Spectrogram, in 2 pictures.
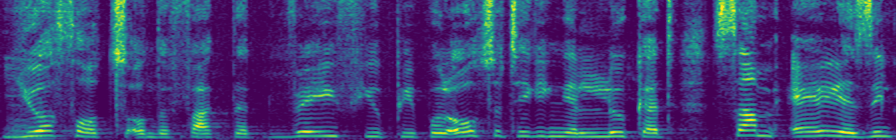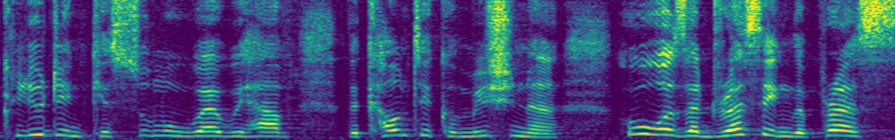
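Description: At a moderate pace, a woman speaks with a dark, mellow tone. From Kenya. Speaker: TV news host. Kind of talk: TV talk show discussion. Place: studio. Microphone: lapel.

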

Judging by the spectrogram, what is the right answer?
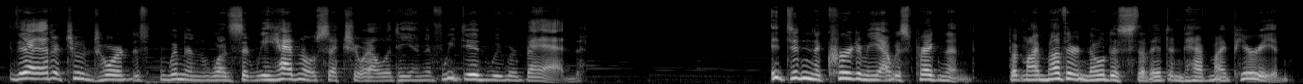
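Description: A woman with an American accent speaks at a moderate pace in a medium pitch, her pitch varying in an ordinary way, with faint music in the background. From Detroit, USA. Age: 80s+. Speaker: writer. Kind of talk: interview answer. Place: home room.

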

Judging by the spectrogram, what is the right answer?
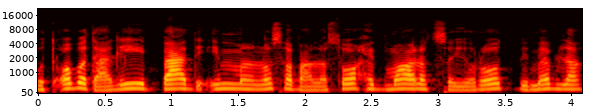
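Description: A woman with an Egyptian accent speaks at a fairly slow pace, with a fairly high pitch and ordinary pitch variation. The recording is very clean with a silent background and a dry, close sound with no echo. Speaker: celebrity news narrator. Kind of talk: scripted narration.

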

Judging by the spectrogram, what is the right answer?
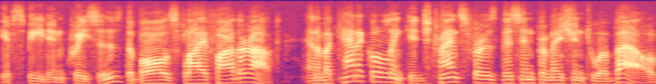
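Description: The man's pitch swings very widely. His delivery keeps a moderate pace. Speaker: film narrator. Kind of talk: documentary narration. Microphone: old recording.

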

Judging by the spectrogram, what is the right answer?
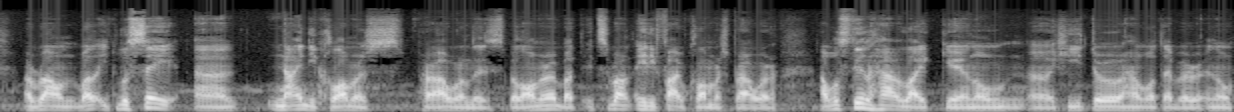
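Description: A man talks at a fairly quick pace with ordinary pitch variation, and the sound is dry with no echo. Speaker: car reviewer. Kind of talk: casual vlog chat. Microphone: phone near.

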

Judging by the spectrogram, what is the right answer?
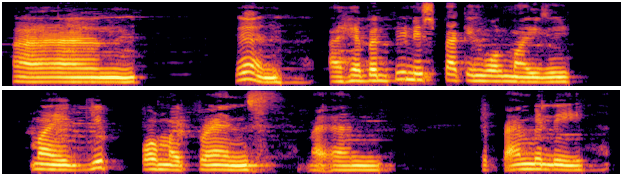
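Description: A woman speaks very slowly in a fairly low voice with a dark, mellow tone and ordinary pitch variation. Long, frequent pauses break up her speech against a quiet background. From Philippines. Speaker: vlogger; home vlogger. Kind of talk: casual vlog. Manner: halting. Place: home room. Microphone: phone near.

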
